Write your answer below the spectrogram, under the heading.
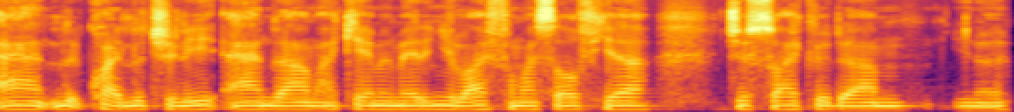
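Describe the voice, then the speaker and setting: A man with a Zimbabwean accent speaks fairly quickly in a dark, mellow tone, his fairly low pitch held to a flat monotone at very even loudness. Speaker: Muay Thai and MMA fighter. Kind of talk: casual interview.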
